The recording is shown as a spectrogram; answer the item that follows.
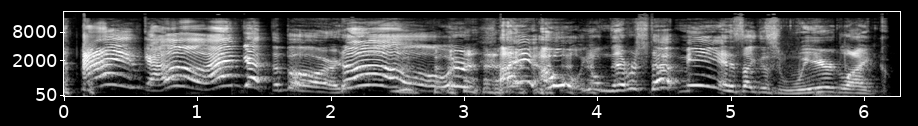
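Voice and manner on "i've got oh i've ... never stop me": high-pitched villain voice ranting. Retelling a movie villain stealing the board: Rita Repulsa villain rant. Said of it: "it's like a episode of Power Rangers with Rita Repulsa".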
